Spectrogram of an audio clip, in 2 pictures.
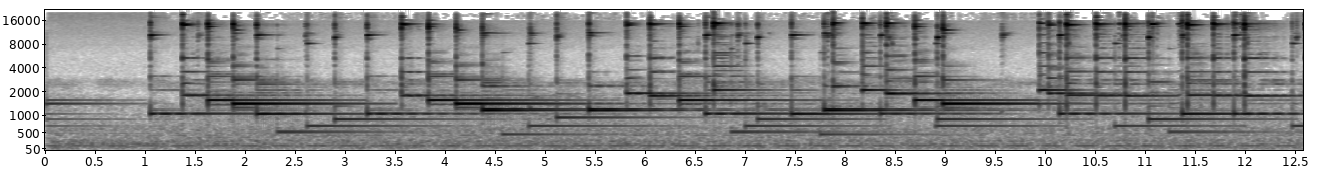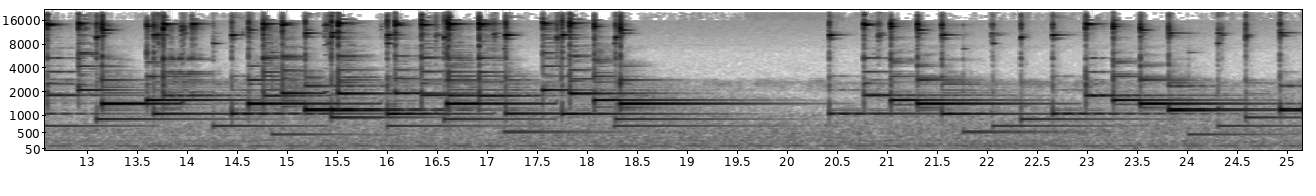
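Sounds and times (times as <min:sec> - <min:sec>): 
music box playing a Christmas song: 0:00.0 - 0:25.1.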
